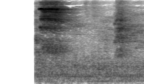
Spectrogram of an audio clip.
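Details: An immature rainbow lorikeet copying its parents' behaviour gives a harsh, high, rasping half-second screech, then a shorter, fainter screech.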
